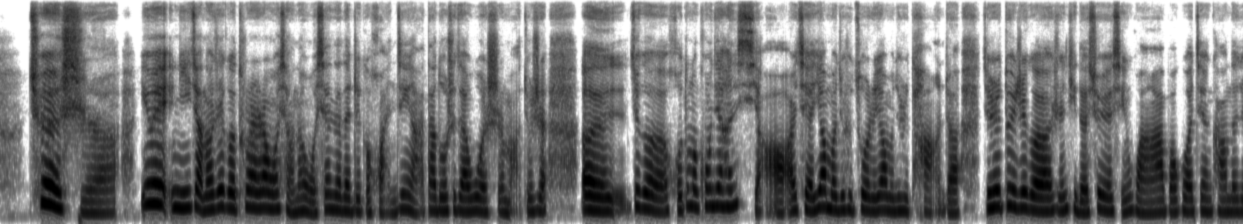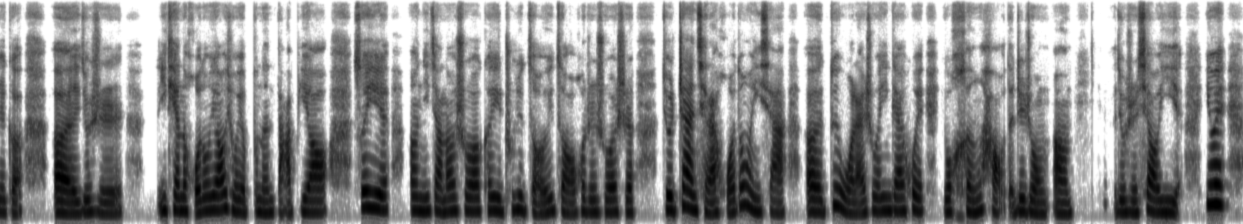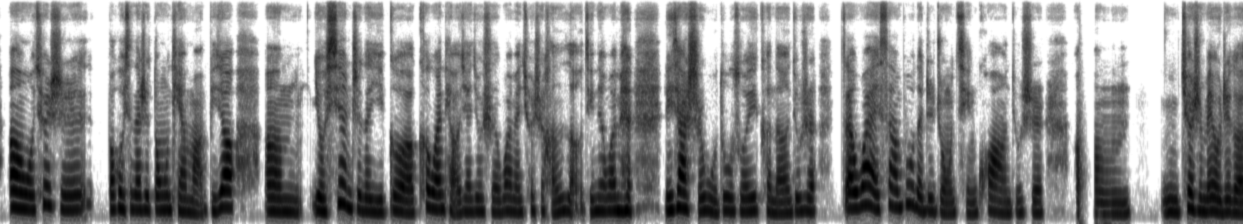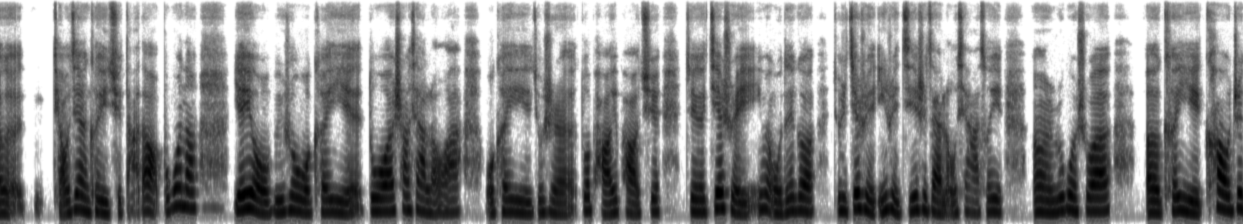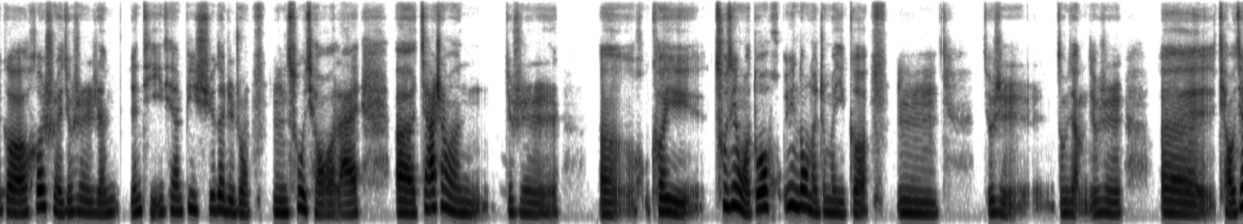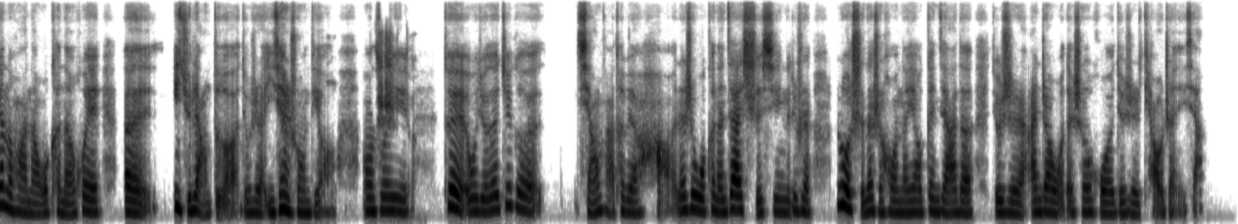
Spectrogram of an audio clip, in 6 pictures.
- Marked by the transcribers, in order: laughing while speaking: "外面"
- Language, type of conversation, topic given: Chinese, advice, 如何通过短暂休息来提高工作效率？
